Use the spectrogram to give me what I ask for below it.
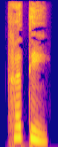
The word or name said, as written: ಖತಿ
